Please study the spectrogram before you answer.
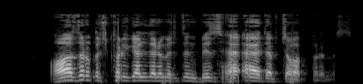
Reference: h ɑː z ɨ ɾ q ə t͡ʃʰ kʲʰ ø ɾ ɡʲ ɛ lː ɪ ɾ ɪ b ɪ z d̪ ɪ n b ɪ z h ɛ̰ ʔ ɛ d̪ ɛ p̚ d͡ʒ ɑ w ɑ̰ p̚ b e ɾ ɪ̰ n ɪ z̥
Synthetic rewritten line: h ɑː z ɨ ɾ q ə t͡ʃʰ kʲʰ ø ɾ ɡʲ ɛ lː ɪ ɾ ɪ m ɪ z d̪ ɪ n b ɪ z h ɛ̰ ʔ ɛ d̪ ɛ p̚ d͡ʒ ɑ w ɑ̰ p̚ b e ɾ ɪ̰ m ɪ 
